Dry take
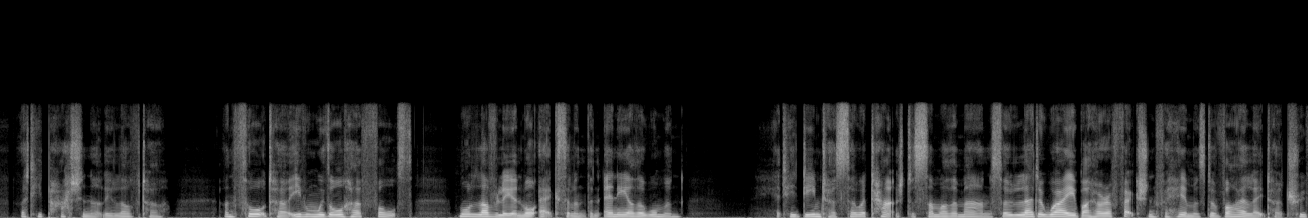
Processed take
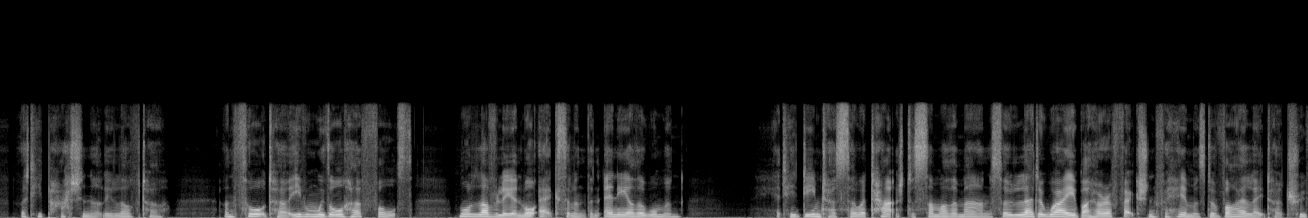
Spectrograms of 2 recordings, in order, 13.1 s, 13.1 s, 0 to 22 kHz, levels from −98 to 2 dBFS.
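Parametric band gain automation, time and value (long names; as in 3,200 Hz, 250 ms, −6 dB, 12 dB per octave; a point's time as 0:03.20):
parametric band 870 Hz 0.37 octaves
0:00.86 −2 dB
0:01.46 +6.5 dB
0:07.81 +6.5 dB
0:08.23 +15 dB
0:09.04 +15 dB
0:09.72 +5.5 dB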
